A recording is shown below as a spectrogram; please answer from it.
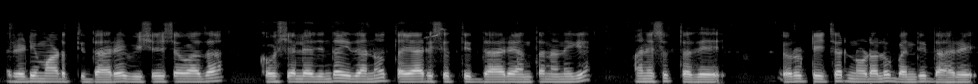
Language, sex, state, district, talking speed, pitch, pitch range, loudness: Kannada, male, Karnataka, Dakshina Kannada, 80 wpm, 130 Hz, 125-135 Hz, -22 LUFS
